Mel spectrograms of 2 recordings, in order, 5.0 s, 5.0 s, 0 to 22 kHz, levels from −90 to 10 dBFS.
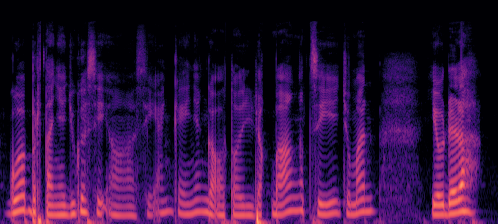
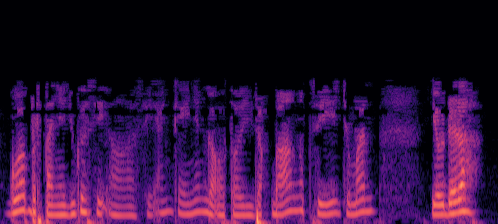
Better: first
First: none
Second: garbled, watery; badly; nothing above 5 kHz

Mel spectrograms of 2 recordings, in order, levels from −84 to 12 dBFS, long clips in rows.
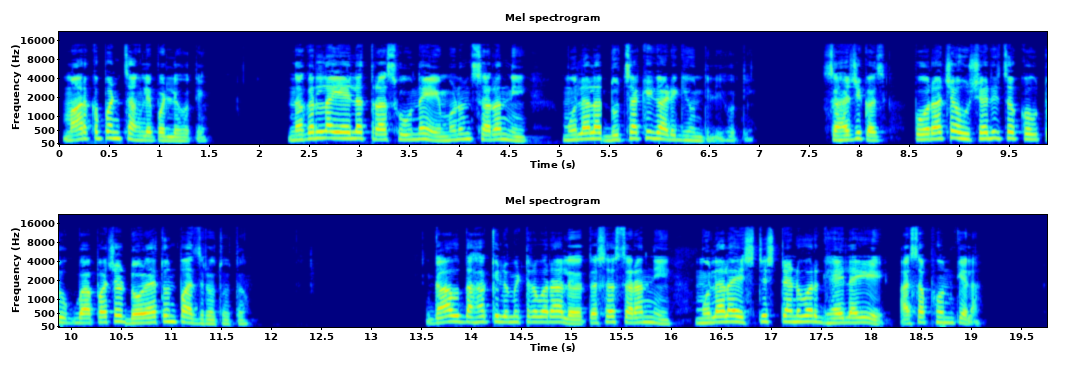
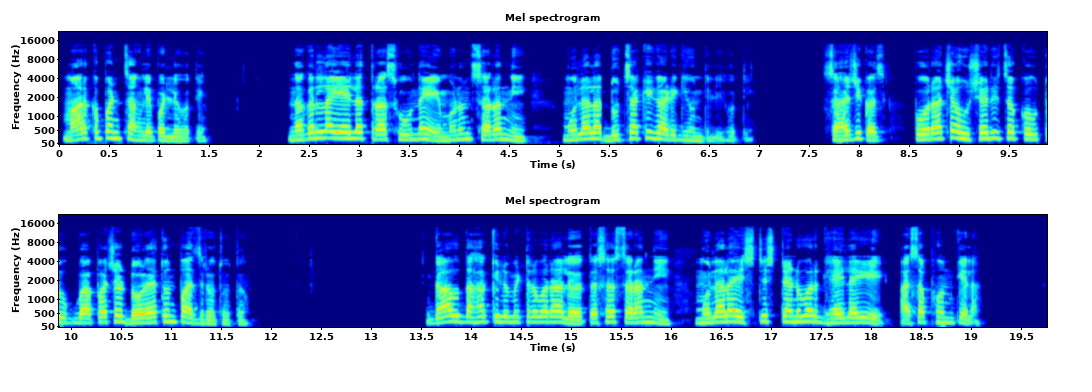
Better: neither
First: none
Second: none

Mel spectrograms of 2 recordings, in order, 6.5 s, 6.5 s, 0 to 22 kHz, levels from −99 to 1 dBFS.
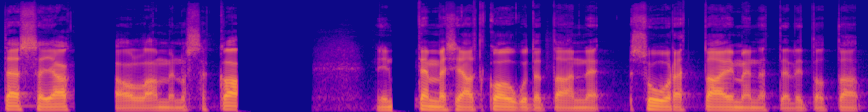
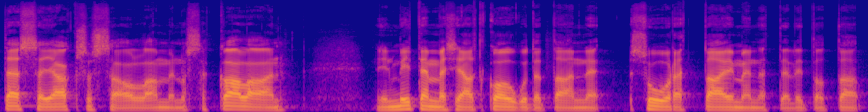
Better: second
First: audio cutting out; at 0.5 s, at 2 s for 0.5 s and at 3 s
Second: none

